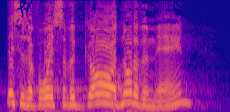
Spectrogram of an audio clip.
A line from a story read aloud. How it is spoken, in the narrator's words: they shouted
